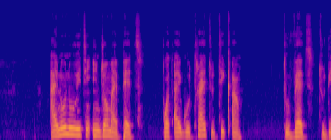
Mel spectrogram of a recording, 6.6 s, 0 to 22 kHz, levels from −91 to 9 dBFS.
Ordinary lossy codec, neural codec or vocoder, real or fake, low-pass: none; none; real; 14.4 kHz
